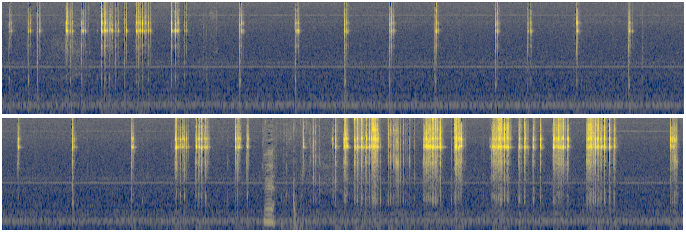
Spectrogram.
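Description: CNC handwheel incremental rotary encoder clicking through its detents as it is turned by hand: single clicks about once a second at first, then quick runs of clicks in the second half.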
